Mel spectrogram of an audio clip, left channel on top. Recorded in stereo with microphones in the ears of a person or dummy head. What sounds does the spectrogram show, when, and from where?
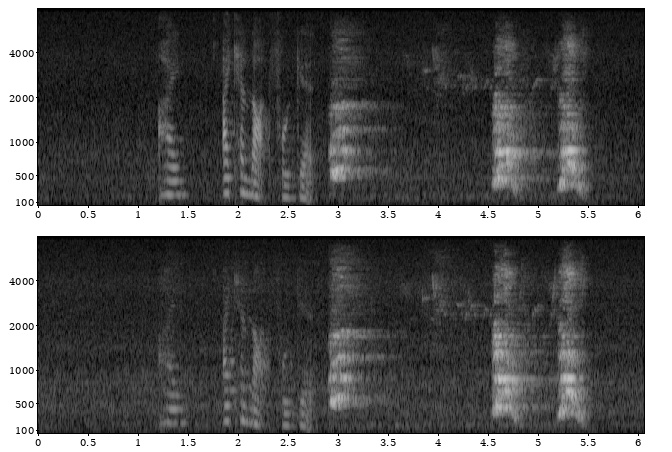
1.2 s a woman speaking: 40° left (ahead or behind), 1.7 m
2.9 s a dog barking: 55° right (ahead or behind), 8 m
